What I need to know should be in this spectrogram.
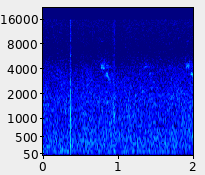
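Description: A tennis ball bounces on the ground a few times.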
